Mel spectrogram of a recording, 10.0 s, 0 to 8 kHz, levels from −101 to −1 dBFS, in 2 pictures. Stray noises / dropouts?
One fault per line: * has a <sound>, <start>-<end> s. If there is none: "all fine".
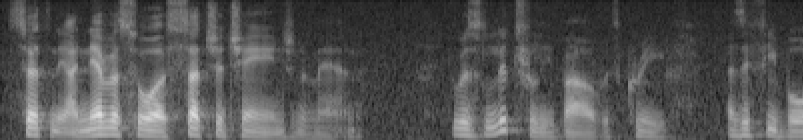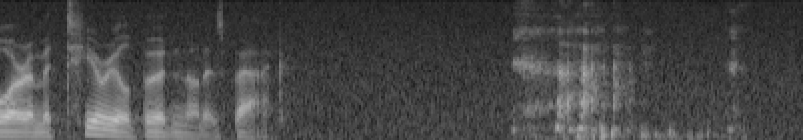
* has a laugh, 8.2-9.8 s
